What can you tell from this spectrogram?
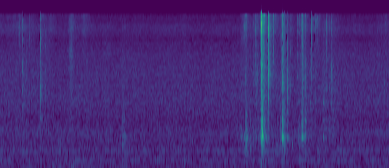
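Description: Weighted fuel-line clunk knocking inside an empty plastic fuel tank as the tank is tilted: a quick run of four or five light clicks about three seconds in. The clunk is swinging freely into the tank's corners, as it should.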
